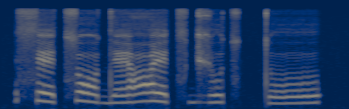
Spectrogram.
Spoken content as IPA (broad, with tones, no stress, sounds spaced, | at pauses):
s ɛ˧˩ t͡s ɔ˧˩ d ɛ˩˧ ʕ ɛ˥˧ t͡s d͡ʒ o˧ t͡s tː o˩˧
